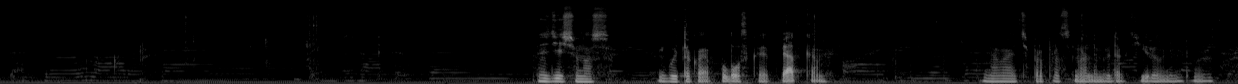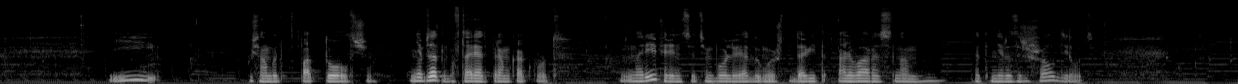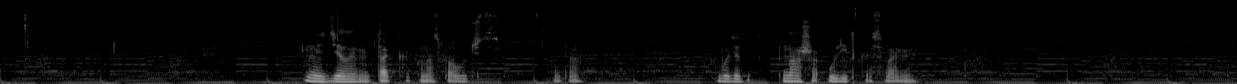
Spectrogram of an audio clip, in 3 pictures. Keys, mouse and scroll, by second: 2.4 KP_3, 3.5-4.1 middle drag, 4.1 Tab, 4.3-5.4 middle drag, 5.4 3, 5.6 click, 6.4 click, 8.0 scroll down 1, 8.3 middle click, 8.8 s, 10.1 click, 12.6 KP_1, 13.8 1, 13.9 scroll up 2, 14.1 z, 14.6 click, 15.8 click, 17.3 click, 17.9 click, 21.3 click, 22.5 middle click, 23.2 click, 23.6 click, 24.5 KP_1, 25.4 g, 27.1 click, 27.4 click, 28.6 middle click, 29.5 KP_3, 30.7 click, 31.0 click, 32.4 click, 33.5 click, 34.0 click, 35.3 click, 36.4 click.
